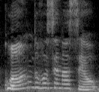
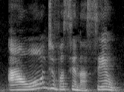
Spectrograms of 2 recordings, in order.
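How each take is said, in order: First: Quando said high, the rest falling; teacher contrasting question words; stress on Quando. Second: Aonde lifted first, rest of the line slow; teacher contrasting question words; stress on Aonde. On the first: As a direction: start high on Quando and fall away. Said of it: "é diferente de eu perguntar". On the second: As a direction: lean on Aonde, then let it settle. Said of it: "Se eu pergunto". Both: Shown as a demonstration.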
